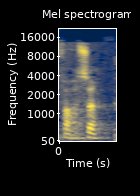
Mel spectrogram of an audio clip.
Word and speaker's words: Fossa: Fossa. – Fossa. – Florida, O-S-S-A.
